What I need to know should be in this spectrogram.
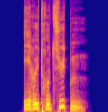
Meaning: plural of Erythrozyt
- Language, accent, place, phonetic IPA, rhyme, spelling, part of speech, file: German, Germany, Berlin, [eʁytʁoˈt͡syːtn̩], -yːtn̩, Erythrozyten, noun, De-Erythrozyten.ogg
